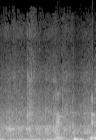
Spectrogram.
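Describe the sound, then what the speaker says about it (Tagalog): Farm pigs, a sow with newborn piglets nearby, grunt low and close in a pen, short repeated snorts with a louder grunt near the end and no talking. "may mga bagong anak ang baboy"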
